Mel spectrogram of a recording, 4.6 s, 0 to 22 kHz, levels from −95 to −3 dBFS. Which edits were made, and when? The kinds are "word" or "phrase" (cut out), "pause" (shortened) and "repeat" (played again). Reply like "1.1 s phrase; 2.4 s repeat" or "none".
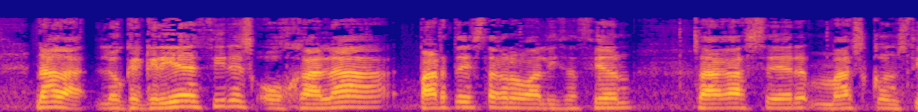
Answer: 1.3 s word; 2.0 s word; 3.5 s word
